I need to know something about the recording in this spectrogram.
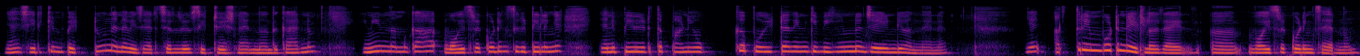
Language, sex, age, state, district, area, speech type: Malayalam, female, 18-30, Kerala, Thrissur, urban, spontaneous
